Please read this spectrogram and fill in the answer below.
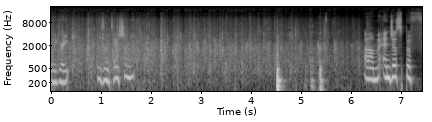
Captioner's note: applause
